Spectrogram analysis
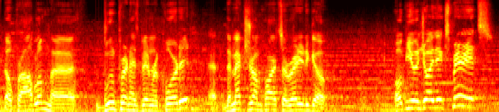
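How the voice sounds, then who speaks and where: Man acting a higher-voiced, polite game attendant. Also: animated, fairly quick, natural voice. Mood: polite, obliging. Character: polite, helpful male attendant at a robot-building experience. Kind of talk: scripted video game character acting. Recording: music under the voice.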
